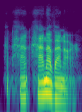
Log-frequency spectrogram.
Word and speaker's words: Hanavanar: It's King Hanavanar. Hanavanar. Okay, that is how they say it in the audiobook.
